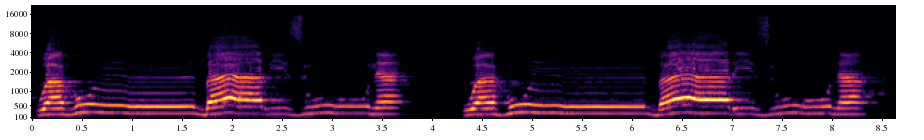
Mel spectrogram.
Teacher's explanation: Membaca ikhfa syafawi dengan membuka celah di bibir. Membuka bibir dengan ukuran yang tipis sedikit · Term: furjah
